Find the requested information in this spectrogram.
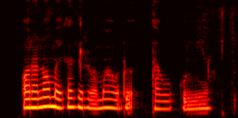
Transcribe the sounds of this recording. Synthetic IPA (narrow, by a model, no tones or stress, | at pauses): ɔnanɔmaikaɣeɾeɾwamaodo̰taɣokumiɔ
